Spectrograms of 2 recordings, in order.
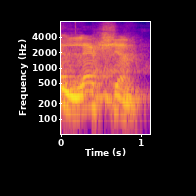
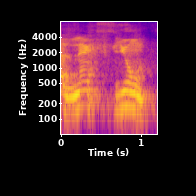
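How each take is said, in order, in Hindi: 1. अंत 'shun' जैसा सुनाई देता है। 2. अंत 'tsee-on' जैसा सुनाई देता है। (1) "ये लिखा हुआ है लेक्शन" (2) "इसको जो मैं वैसे प्रोनाउंस करते हैं सियोन"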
